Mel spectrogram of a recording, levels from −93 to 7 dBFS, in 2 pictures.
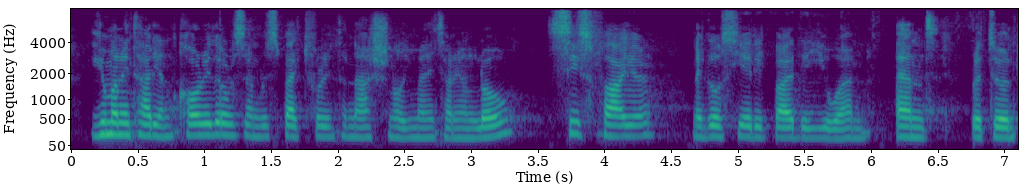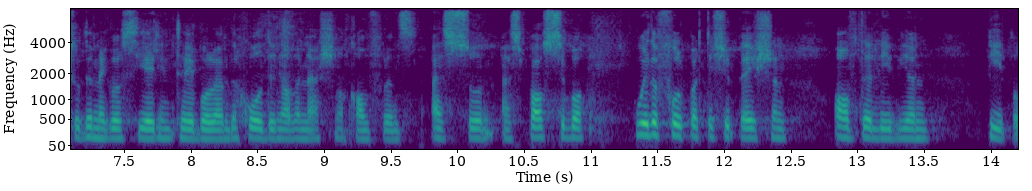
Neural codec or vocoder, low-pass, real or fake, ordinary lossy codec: codec, 16 kHz, 16 kbps, FunCodec, trained on Chinese and English, 50 frames a second; none; fake; none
